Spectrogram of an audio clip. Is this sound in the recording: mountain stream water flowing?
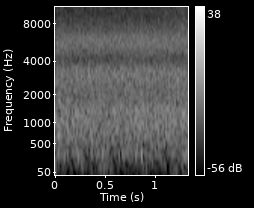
yes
